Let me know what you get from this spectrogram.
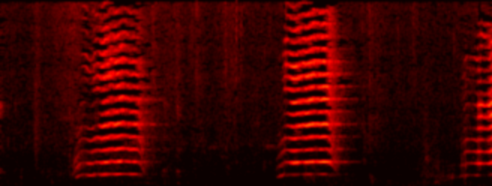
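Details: Nigerian Dwarf newborn kids, under five minutes old, bleat on a farm. Three high, quavering bleats arrive roughly every one and a half seconds, each sweeping up briefly and then holding level, against a quiet background.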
